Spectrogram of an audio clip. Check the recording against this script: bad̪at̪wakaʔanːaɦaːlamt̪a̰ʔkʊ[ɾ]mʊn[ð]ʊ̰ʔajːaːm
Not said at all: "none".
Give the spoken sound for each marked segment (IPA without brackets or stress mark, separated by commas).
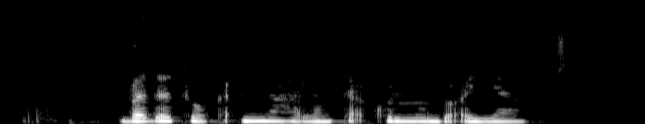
l, ð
